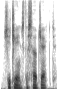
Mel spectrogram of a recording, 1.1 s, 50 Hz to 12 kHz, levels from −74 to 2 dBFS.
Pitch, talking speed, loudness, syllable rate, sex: 105 Hz, 210 wpm, -18 LUFS, 5.7 syllables/s, female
